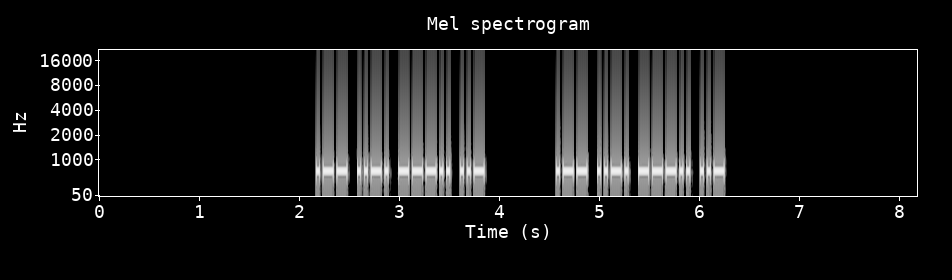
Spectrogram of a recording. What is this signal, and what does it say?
Morse code, heard as a keyed tone, about 36 wpm, 700 Hz. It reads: WF8U WF8U
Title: USA Call Signs - 4 Characters - Repeated 2x - 35wpm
